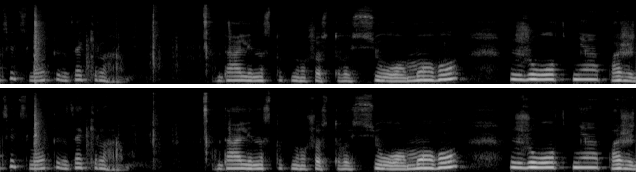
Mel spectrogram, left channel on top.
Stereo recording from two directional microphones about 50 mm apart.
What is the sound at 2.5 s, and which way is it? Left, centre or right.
Speech, right.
